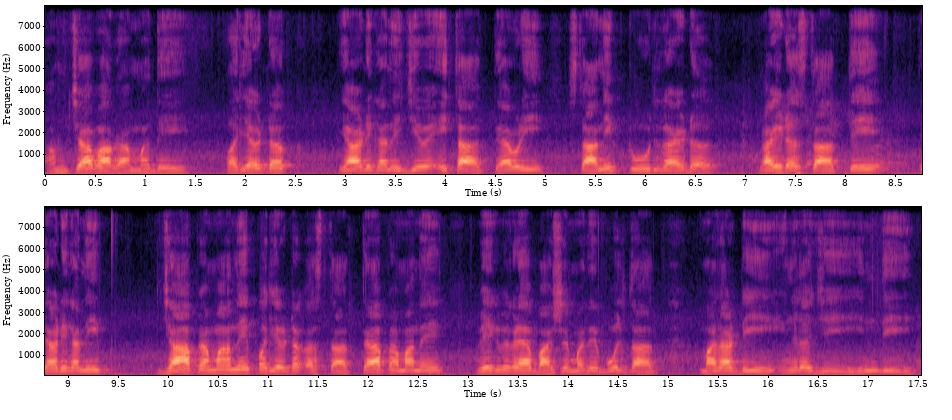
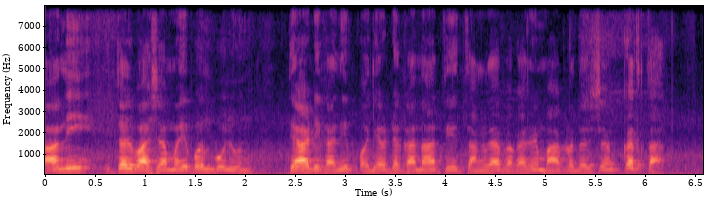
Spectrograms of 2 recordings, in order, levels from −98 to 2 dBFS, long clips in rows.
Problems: none marked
